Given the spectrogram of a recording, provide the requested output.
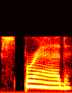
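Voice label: "spreading", US English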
